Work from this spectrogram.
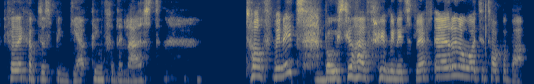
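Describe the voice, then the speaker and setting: A woman's voice: on the high side, animated, fairly quick, fairly bright tone. Kenyan-accented woman, chatty video diarist. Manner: chatty, thinking aloud, self-encouraging. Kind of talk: casual unscripted self-reflective video diary. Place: indoors at home, by a couch. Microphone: laptop.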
